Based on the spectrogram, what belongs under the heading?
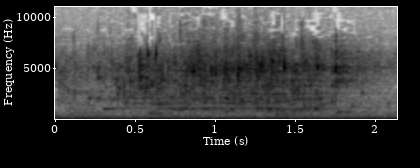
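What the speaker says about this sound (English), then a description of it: "So to do this, we're going to add water" Water is poured into a pan to make a pickle in a kitchen, a steady, hissing splash over a low electrical hum, brief and moderately quiet with no talk.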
